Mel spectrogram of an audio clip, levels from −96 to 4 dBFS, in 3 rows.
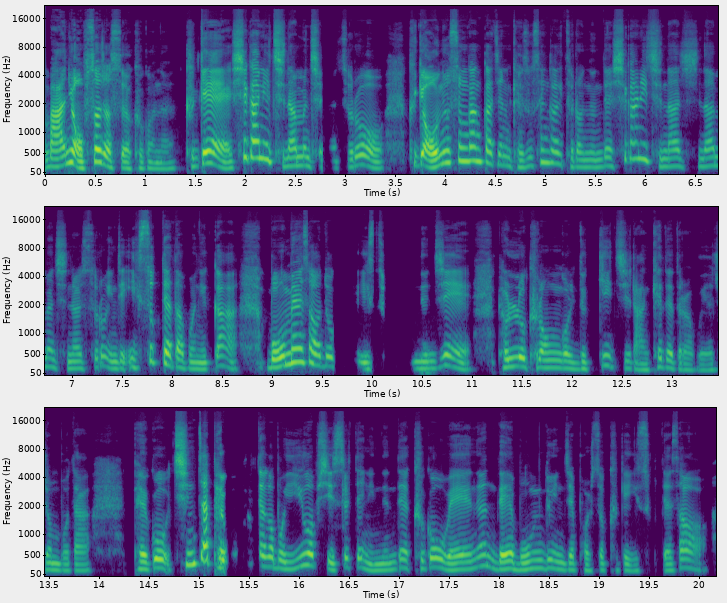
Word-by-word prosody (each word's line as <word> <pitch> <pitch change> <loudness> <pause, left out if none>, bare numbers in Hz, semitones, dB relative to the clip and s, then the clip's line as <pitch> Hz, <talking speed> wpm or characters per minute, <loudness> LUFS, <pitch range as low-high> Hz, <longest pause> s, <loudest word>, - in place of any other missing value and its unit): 많이 185 0 +6
없어졌어요 155 - +5
그거는. 140 0 -11
그게 260 +8 +5
시간이 395 -4 +4
지나면 205 -4 -1
지날수록 175 0 -4 0.2
그게 - - +4
어느 275 - +7
순간까지는 285 -8 +1
계속 175 +2 -9
생각이 275 0 -4
들었는데 175 +1 -8
시간이 370 - -2
지나 190 -8 -6
지나면 195 +3 -9
지날수록 165 +5 -8
이제 165 0 -5
익숙하다 230 - 0
보니까 160 +8 -6 0.3
몸에서도 240 - +3
그게 155 -3 -10
익숙해졌는지 165 +3 -6 0.3
별로 210 +2 +2
그런 185 -3 -4
걸 170 -2 -2
느끼질 170 +3 -10
않게 135 +9 -9
되더라고요 140 -8 -8
예전보다. 145 0 -8 0.4
배고 425 -3 +4
진짜 300 +4 +5
배고플 - - 0 0.2
때가 240 -2 +1
뭐 195 -4 -3
이유 210 +11 -2
없이 255 -9 0
있을 155 +8 -5
때는 215 -6 -8
있는데 155 +7 -6
그거 195 +3 -3
외에는 185 +7 -2
내 175 +1 +6
몸도 185 +5 -5
인제 165 -4 -5
벌써 145 +1 -11
그게 150 0 -11
익숙해서 145 +8 -9
190 Hz, 390 characters per minute, -22 LUFS, 160-235 Hz, 0.4 s, 어느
